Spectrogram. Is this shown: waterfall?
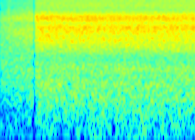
yes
